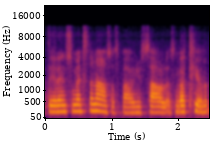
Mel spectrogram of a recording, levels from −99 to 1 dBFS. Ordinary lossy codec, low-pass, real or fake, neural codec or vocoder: Opus, 16 kbps; 10.8 kHz; fake; codec, 24 kHz, 0.9 kbps, WavTokenizer, large speech release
